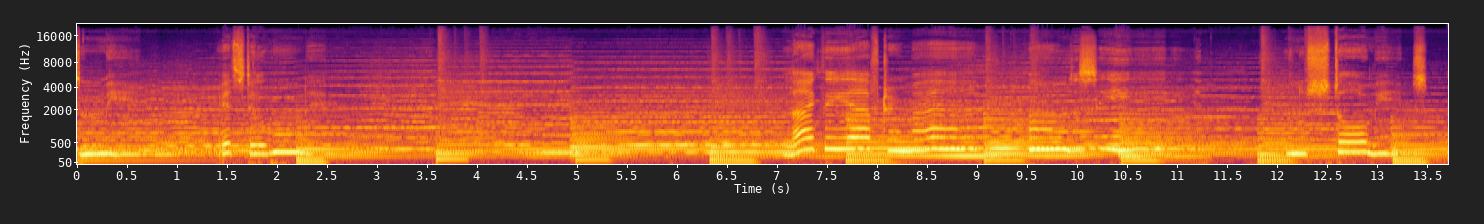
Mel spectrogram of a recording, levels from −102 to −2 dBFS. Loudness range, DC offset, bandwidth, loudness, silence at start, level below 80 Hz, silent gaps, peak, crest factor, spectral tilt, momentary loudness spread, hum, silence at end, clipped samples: 7 LU; under 0.1%; 19 kHz; -13 LUFS; 0 s; -30 dBFS; none; 0 dBFS; 12 dB; -5.5 dB/octave; 11 LU; none; 0 s; 0.1%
